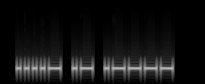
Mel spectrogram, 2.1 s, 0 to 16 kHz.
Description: Morse code, heard as a keyed tone, about 29 wpm, 700 Hz. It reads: 4A1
